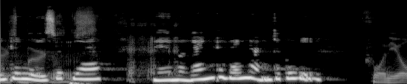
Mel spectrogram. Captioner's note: laughter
